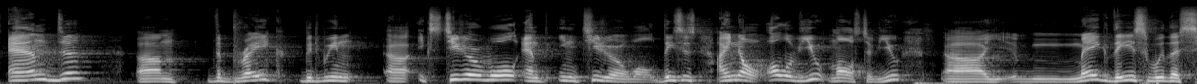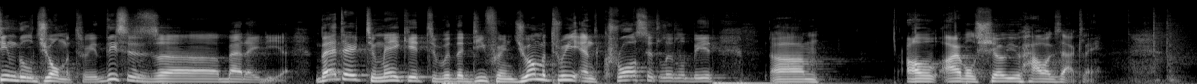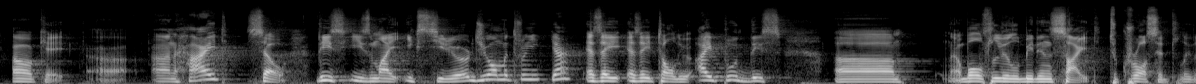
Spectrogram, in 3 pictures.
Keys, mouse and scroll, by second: 16.5 click, 16.7 click, 20.1 click, 21.6 click, 21.7 click, 22.4 middle click, 24.1-24.4 scroll down 1, 24.5 alt+middle click, 24.8 alt+z, 24.9 click, 25.4 alt+middle click, 25.9 click, 26.6 alt+middle click, 26.8 middle click, 26.9 click, 27.1 double click, 28.6 alt+q, 29.1 alt+middle click, 31.0 middle click.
